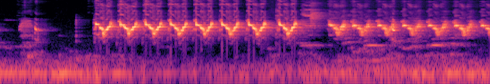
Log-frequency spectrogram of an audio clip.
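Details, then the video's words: Sooty-headed bulbul singing in the uklik style, meant to rile a rival. After a brief quiet start comes a fast run of chirpy, bubbly notes repeated about four times a second, with a low steady hum underneath. "SUARA TRUCUKAN UKLIK BIKIN LAWAN EMOSI DAN LATAH!!"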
